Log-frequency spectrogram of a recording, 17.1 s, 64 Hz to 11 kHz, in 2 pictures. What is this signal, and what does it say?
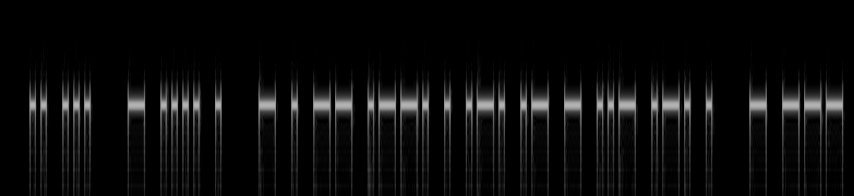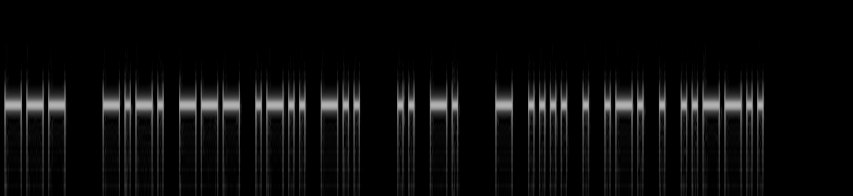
Morse code, heard as a keyed tone, about 22 wpm, 700 Hz. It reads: IS THE TEMPERATURE TOO COLD IN THERE?
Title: Sentences from Top 1000 Words - Review Part 4 - 22wpm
